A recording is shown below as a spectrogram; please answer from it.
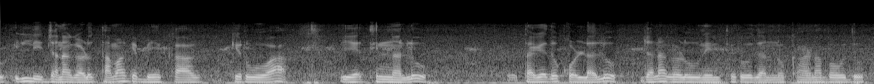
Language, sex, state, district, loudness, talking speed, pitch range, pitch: Kannada, male, Karnataka, Bangalore, -17 LUFS, 70 wpm, 105-115 Hz, 110 Hz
